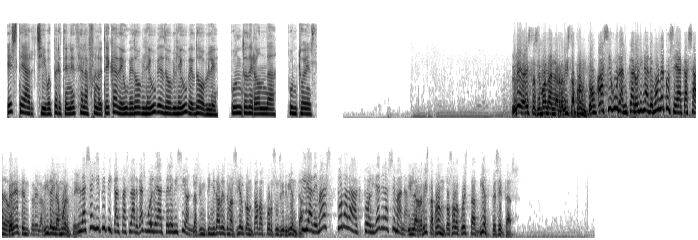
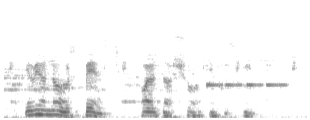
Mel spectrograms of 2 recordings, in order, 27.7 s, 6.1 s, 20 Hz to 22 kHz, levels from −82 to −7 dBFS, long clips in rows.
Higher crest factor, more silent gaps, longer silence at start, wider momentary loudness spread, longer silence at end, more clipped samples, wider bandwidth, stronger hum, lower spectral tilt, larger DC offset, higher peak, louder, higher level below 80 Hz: second, 12 dB vs 18 dB; first, 4.34-4.53 s, 5.47-5.69 s, 6.31-6.80 s vs none; about the same, 0.1 s vs 0.05 s; second, 11 LU vs 18 LU; first, 3.65 s vs 0.25 s; first, 0.1% vs under 0.1%; first, 10.5 kHz vs 7.2 kHz; neither; about the same, -6.5 dB/octave vs -7 dB/octave; neither; first, 0 dBFS vs -28 dBFS; first, -12 LUFS vs -47 LUFS; first, -42 dBFS vs -66 dBFS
